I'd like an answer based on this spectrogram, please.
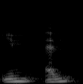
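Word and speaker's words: ils: ill and L so as I said before the S is silent so ill uh it's third person plural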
